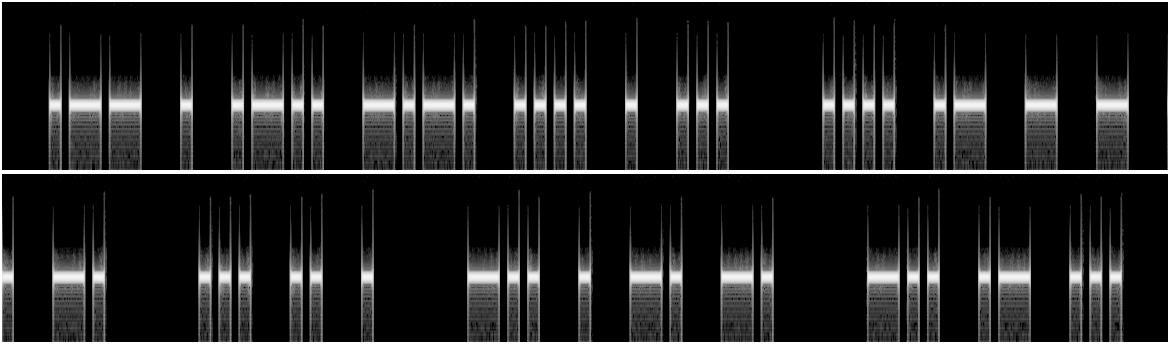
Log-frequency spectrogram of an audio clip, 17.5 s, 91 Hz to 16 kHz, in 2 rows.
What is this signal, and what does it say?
Morse code, heard as a keyed tone, about 16 wpm, 680 Hz. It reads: WELCHES HATTEN SIE DENN DAS
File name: Morsekurs / Witze / Witz 10 Juni Mai 2025 70 F80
